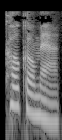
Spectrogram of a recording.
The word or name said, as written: cocomat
